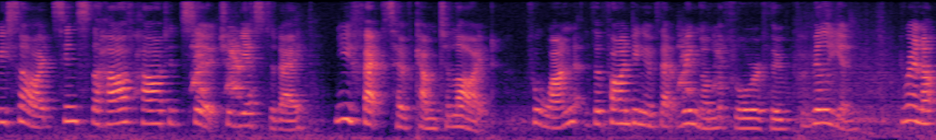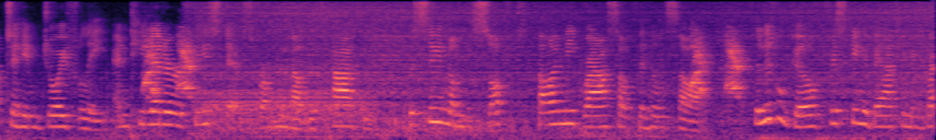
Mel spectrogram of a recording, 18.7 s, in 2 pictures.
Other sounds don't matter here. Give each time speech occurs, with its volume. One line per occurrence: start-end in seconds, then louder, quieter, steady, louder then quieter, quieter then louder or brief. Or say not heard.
0.0-18.6 steady.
